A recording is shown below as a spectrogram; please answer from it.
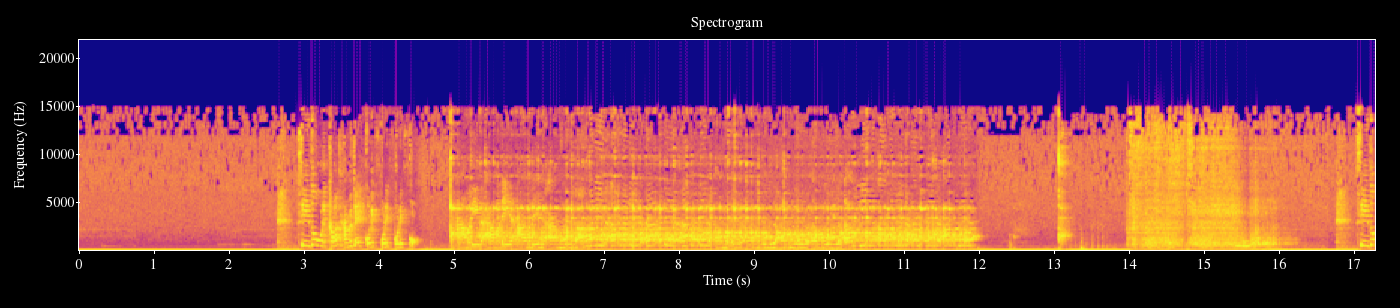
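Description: Short-video clips playing back through a computer: voices and music, over a steady low hum. The first few seconds hold only the hum, and the playback comes in at about three seconds.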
